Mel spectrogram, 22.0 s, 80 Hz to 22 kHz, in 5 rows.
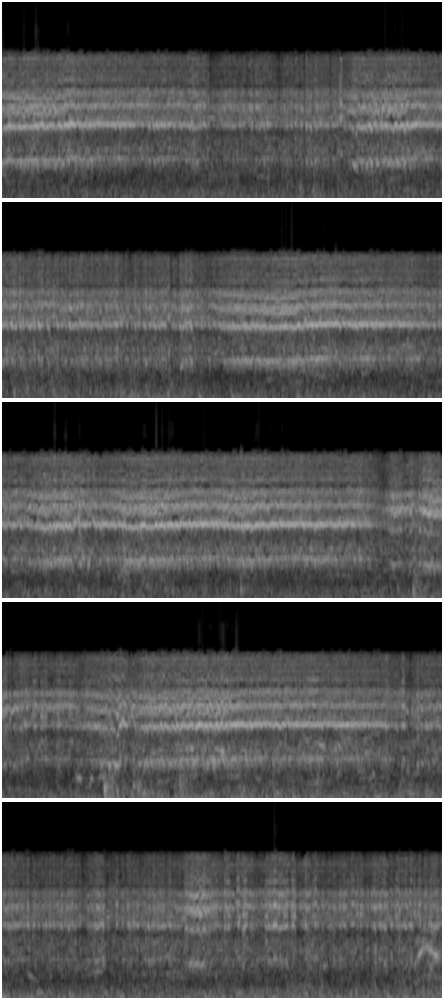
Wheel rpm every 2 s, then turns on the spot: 230, 230, 230, 230, 230, 220, 220, 210, 230, 230, 230.
none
